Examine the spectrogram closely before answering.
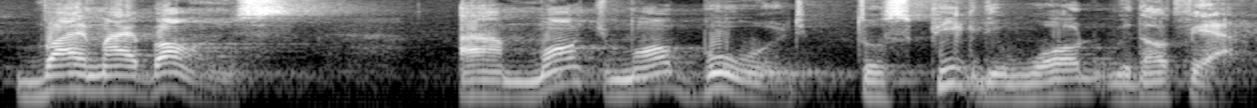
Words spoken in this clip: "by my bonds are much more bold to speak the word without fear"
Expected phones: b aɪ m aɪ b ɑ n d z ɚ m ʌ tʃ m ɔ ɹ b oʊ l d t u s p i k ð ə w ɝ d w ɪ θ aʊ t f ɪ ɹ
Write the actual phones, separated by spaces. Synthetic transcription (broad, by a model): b aɪ m aɪ b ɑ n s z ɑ m ʌ tʃ m ɔ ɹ b oʊ l d t u s p i k ð ə w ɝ d w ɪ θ aʊ t f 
